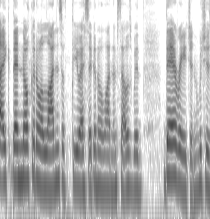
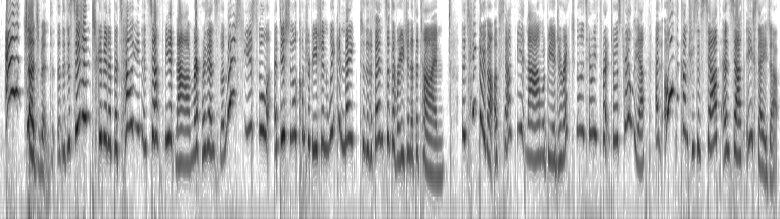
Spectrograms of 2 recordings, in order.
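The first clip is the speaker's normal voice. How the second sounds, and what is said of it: Imitates another person's voice. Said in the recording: “here's my best impression of Robert Menzies”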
